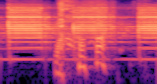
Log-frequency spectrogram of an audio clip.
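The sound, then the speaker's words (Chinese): A harsh, buzzing phone alarm tone, used as a morning wake-up alarm clock sound, sounds loudly in two bursts at a steady pitch, broken by a short stretch of someone talking in the gap. “我是这个， 直接警报。”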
